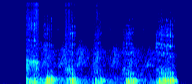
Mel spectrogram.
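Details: Wild lion roaring: a series of about five short, deep, grunting roars spaced roughly half a second apart, rising and falling in loudness, with quiet surroundings before and after.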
